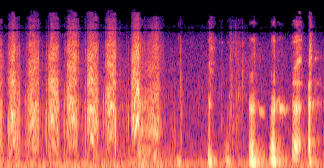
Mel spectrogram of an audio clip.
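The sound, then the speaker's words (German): A clothing zipper being pulled back and forth several times, quick rhythmic rasping strokes followed by a few shorter, sharper tugs. “Ich habe keinen Reißverschluss.”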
